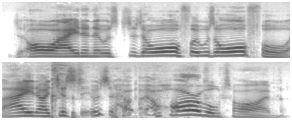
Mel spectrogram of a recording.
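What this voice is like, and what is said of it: Imitates an older woman's voice. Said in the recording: “You're making Anne sound a lot older than she clearly is with that impression ... a perfect impression”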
